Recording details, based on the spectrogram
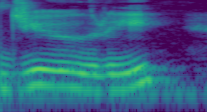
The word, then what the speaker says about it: Juri: Okay, so it's actually pronounced Juri. So the R is like a sound that is between R and D, so it's difficult to explain, but that's my name in Japanese.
